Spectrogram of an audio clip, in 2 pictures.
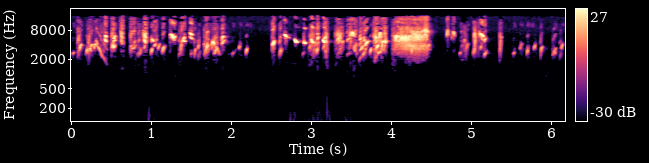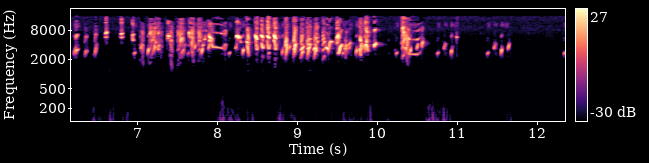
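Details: Goldfinch mule, a goldfinch hybrid, singing in the early morning, its song offered for training songbirds: rapid, high twittering and chattering trills in long dense bursts, with brief pauses near 2.5 and 11 seconds and a buzzy rush around 4 seconds.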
